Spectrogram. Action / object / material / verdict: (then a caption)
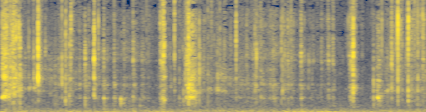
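scrape / bar of soap cut with a metal blade / soap / none. A palm-sized solid green bar of soap, held in the hand, is carved into chips and slivers with a metal blade. The result is a quiet, rapid run of crisp, crunchy scraping and flaking sounds, bright and high with almost no low end. Each cut is short and dry, with no ring.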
